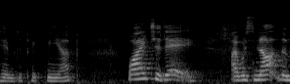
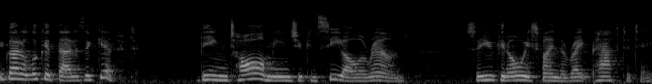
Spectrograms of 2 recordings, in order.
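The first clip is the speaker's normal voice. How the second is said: plain reading voice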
